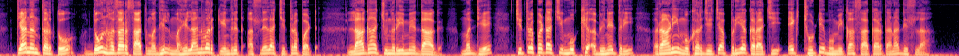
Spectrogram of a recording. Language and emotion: Marathi, neutral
